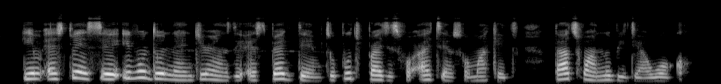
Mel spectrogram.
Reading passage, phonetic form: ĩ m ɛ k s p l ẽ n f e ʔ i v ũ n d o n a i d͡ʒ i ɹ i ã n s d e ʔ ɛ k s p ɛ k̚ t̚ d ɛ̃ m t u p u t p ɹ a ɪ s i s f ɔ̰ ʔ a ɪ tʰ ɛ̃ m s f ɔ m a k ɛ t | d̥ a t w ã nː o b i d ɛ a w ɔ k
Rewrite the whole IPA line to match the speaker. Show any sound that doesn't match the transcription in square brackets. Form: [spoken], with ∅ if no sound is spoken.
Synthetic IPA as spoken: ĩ m ɛ k s p l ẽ n [s] e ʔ i v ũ n d o n a [ɪ] d͡ʒ i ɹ i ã n s d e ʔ ɛ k s p ɛ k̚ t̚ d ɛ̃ m t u p u t p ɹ a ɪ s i s f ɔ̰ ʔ a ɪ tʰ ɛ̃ m s f ɔ m a k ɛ t | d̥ a t w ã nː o b i d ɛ a w ɔ k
